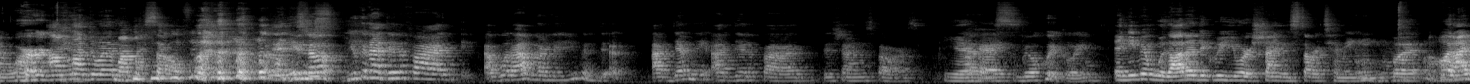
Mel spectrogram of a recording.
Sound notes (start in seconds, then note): 1.0 laughter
